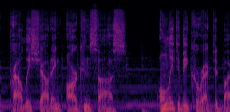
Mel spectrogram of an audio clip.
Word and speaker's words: Arkansas: You have to say it with the final S, silent, reflecting its French origin.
